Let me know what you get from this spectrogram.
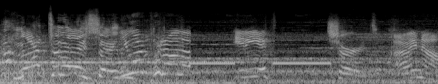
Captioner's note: beep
